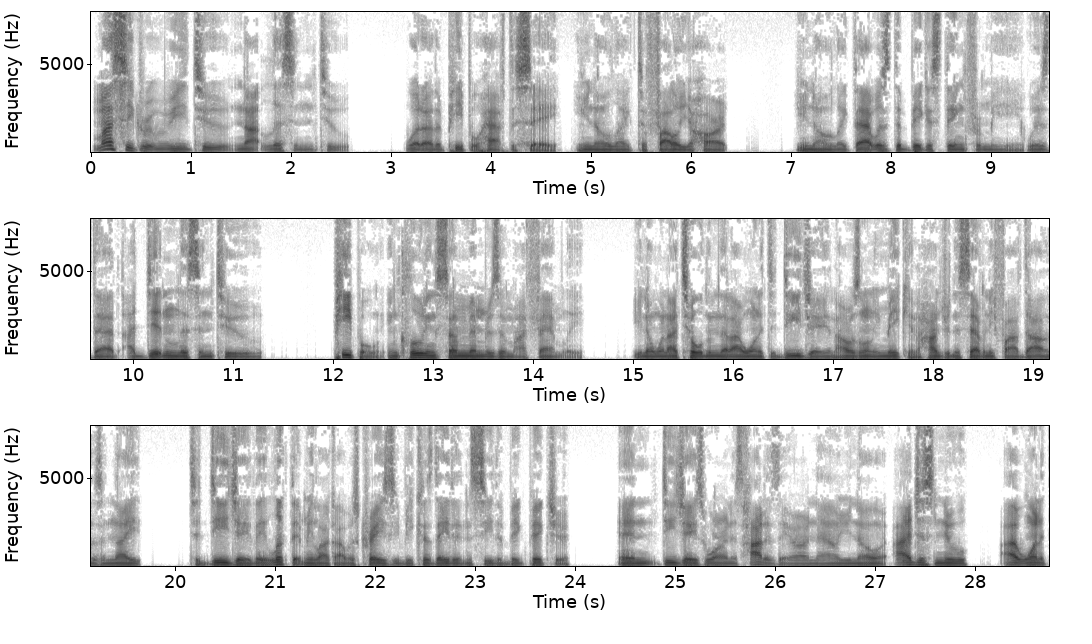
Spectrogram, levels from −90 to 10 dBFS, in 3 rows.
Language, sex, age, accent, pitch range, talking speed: English, male, 30-49, American, 90-105 Hz, 200 wpm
